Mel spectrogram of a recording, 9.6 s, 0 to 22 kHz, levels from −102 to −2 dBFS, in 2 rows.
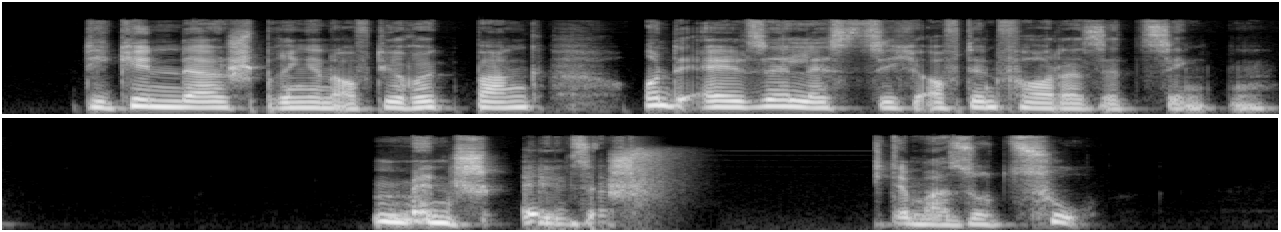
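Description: From 6.71 to 7.15 s, repeated packet loss leaves several gaps of up to 20 ms, about a third of the span, patched by concealment, so the sound turns choppy and robotic. From 7.15 to 8.07 s, a long network dropout likely cuts the stream. A brief fading buzz gives way to roughly 0.6 s of silence before the sound returns with a piece missing.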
